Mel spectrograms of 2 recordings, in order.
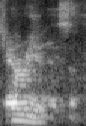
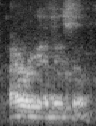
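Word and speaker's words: Arianism: In particular, the gods adopted a form of Christianity called aranism which is spelled with an i. A r i ansm aranism.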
